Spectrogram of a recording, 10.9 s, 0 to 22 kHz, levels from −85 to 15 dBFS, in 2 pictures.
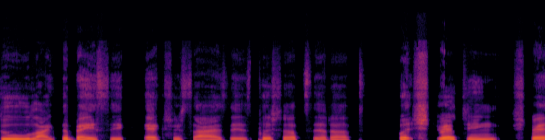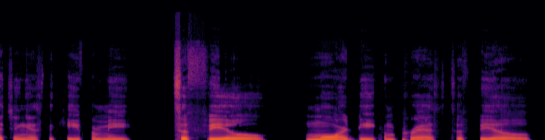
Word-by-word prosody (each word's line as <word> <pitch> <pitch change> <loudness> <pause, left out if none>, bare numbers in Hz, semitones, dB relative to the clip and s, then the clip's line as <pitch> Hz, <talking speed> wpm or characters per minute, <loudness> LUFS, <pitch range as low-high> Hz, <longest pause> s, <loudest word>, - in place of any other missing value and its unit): do, 115 0 +6
like, 100 -3 +1
the - - +4
basic 100 -2 0 0.2
exercises- 90 -2 -2
push-ups, 100 -4 -2
sit-ups, 90 -1 -4 0.3
but - - +2
stretching 100 -4 +1
stretching 110 -3 +1
is 90 -1 -4
the - - -8
key 95 -2 -4
for 85 - -3
me 85 -1 -2 0.4
to - - +6
feel 95 -4 +3 0.4
more 95 0 +5
decompressed, 90 -1 -3 0.2
to 90 - -1 0.2
feel, 90 -2 +1
95 Hz, 115 wpm, -27 LUFS, 90-100 Hz, 0.4 s, do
